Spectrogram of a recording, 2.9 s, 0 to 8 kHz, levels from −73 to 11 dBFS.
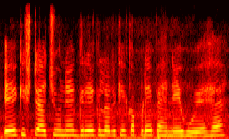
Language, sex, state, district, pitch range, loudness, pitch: Hindi, female, Uttar Pradesh, Saharanpur, 255-275 Hz, -16 LUFS, 270 Hz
